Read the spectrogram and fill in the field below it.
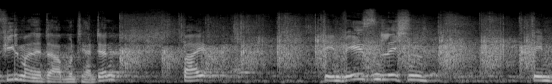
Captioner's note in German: Beifall SPD und DIE LINKE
